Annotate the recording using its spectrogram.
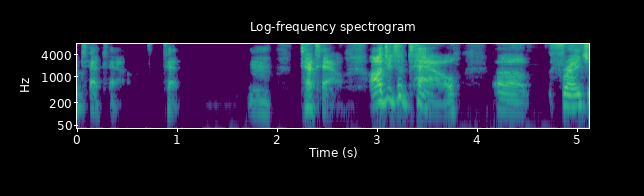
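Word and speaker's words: Tautou: Yeah, it's either Tattoo or Tatao. Let's go Tatao.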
